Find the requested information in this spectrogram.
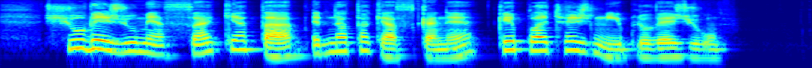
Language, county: Lithuanian, Klaipėda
